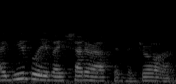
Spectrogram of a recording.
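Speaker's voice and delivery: plain reading voice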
